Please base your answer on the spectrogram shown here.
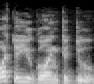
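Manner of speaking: bad New Jersey accent.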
